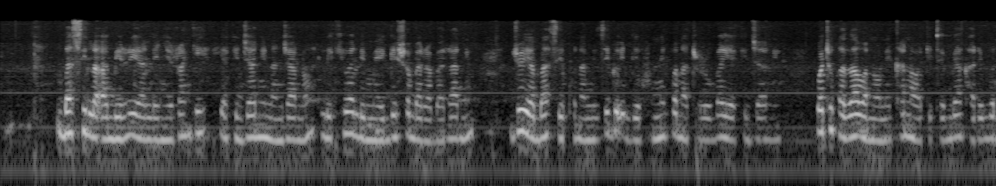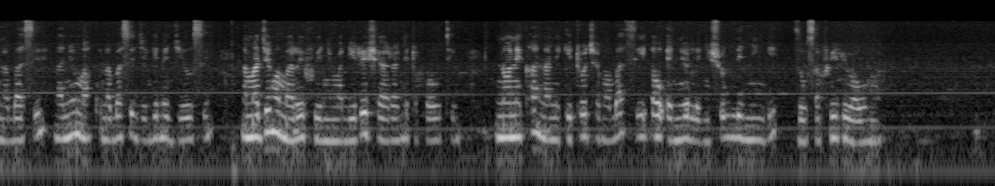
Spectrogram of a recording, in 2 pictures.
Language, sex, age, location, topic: Swahili, female, 36-49, Nairobi, government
